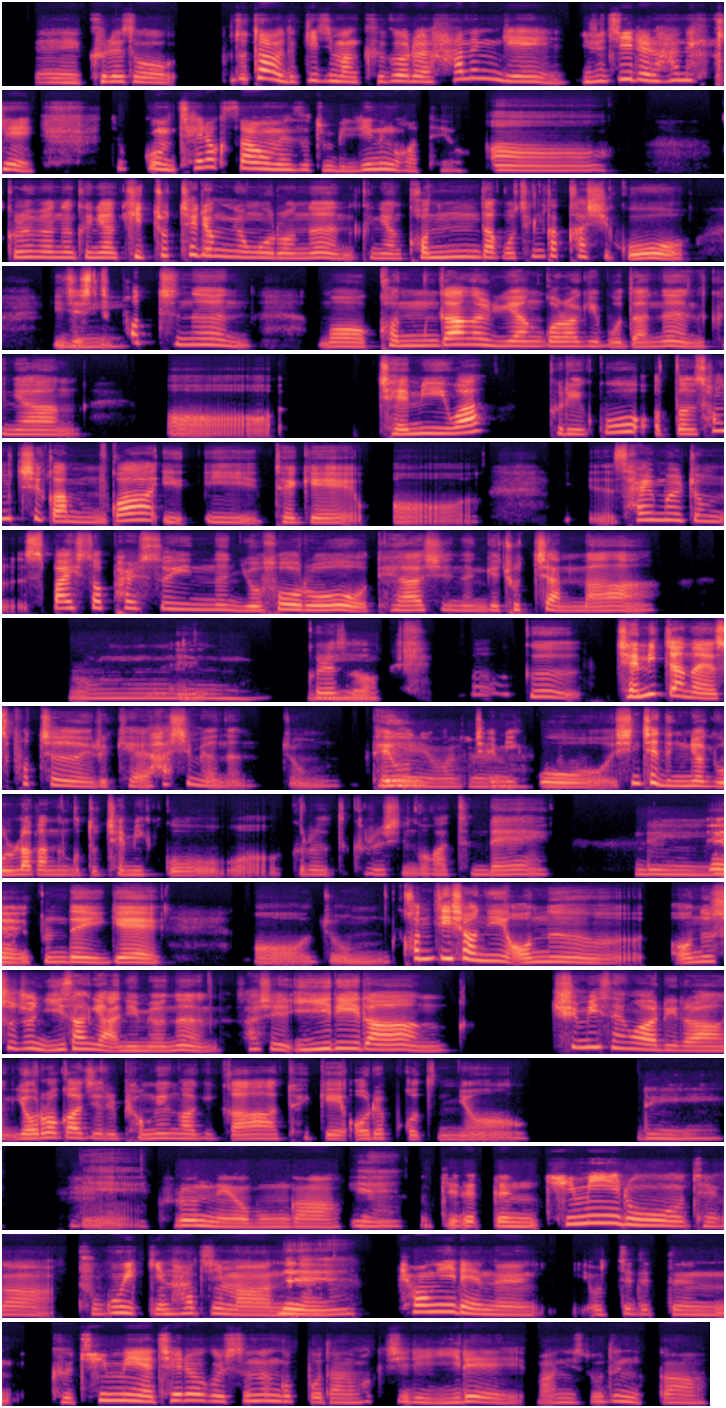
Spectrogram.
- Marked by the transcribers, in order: laughing while speaking: "하는 게"; put-on voice: "스파이스업"; in English: "스파이스업"; other background noise
- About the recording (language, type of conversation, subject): Korean, advice, 시간 관리를 하면서 일과 취미를 어떻게 잘 병행할 수 있을까요?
